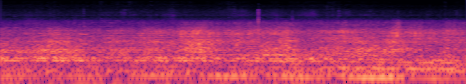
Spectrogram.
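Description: A Fairchild-built Bolingbroke bomber flies over at RIAT, its piston engines producing a steady, broad drone that holds loud and continuous without a break, with no voices.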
